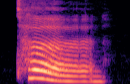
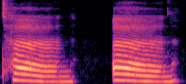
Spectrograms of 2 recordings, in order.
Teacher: you can see that we're not pronouncing the UR unless it comes before a vowel phoneme we want it to be very lazy turn earn really neutral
